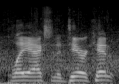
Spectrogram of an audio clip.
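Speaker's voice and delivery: ordinary delivery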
